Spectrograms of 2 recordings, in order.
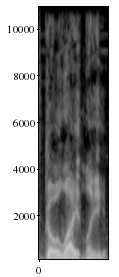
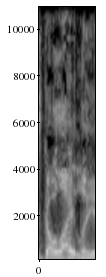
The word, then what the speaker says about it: Golightly: It's Golightly." And they're like, "Oh, I almost had it." And I'm like, but it is. They pronounce it's just like it sounds. It's just like it looks. It's Golightly, and so it's so funny.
